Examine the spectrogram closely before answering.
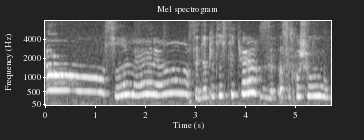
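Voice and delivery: high, drawn-out "oh" of delight; delighted cooing. Real, not acted. Reader discovering little gifts in her book, delighted cooing. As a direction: coo over something tiny and adorable.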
